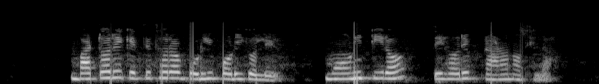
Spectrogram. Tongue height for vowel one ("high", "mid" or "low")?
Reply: low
